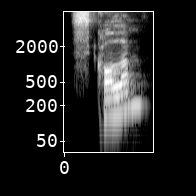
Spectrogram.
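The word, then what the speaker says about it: scholam: Podemos perceber que o SCH tem um som de sk, né? Como se fosse um SK, skolam.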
